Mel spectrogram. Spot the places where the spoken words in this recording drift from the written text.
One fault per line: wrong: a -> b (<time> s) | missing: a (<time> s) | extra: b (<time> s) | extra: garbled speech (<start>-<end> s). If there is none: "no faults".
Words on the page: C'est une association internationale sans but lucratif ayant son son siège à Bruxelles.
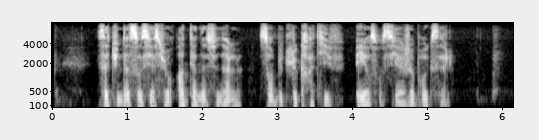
missing: son (4.4 s)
